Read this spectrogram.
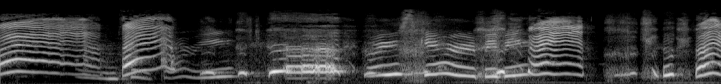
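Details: Young child crying, high-pitched with whimpering and sobbing breaks; seems scared and unwell, answers yes when asked if tummy hurts, mother suspects GI problems.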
